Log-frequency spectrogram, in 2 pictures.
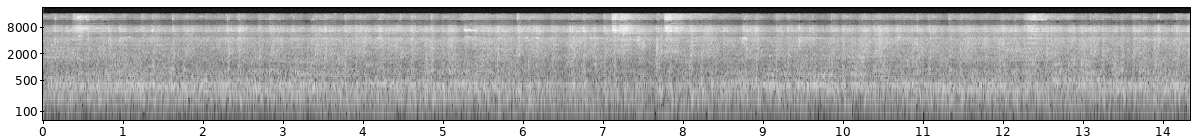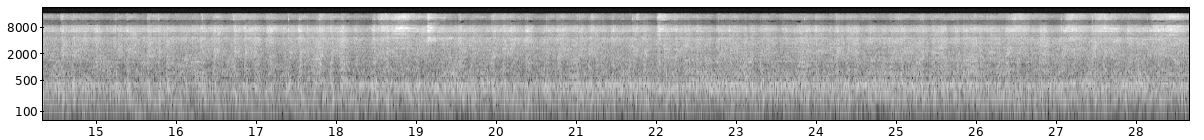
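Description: Freight train of open-top steel wagons rolling steadily past at close range: a continuous loud rumble of wheels on rail, with a few sharp wheel clicks over rail joints.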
